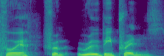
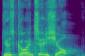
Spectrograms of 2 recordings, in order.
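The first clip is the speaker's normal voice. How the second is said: higher, punchy Yorkshire copy; aggressive Yorkshire; 9 semitones higher than usual. Retold or imitated. Host copies Micah's Yorkshire too hard, aggressive Yorkshire. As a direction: bark it in mock Yorkshire. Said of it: "Why so aggressive?".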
